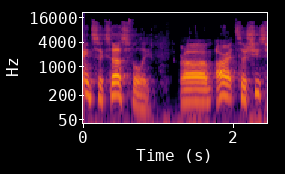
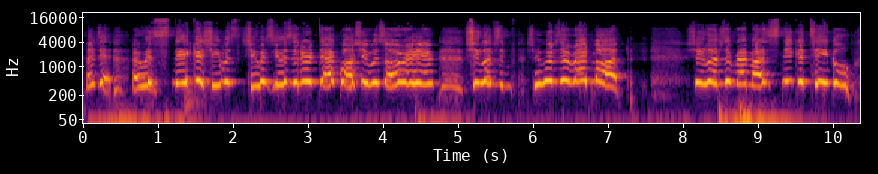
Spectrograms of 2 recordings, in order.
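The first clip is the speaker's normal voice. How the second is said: high-pitched tearful screaming; screamed confession; 13 semitones higher, 3 dB louder than usual. Acted. Mother giving up the girlfriend to save her son, screaming. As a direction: scream the facts out in sobbing panic. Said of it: "she starts screaming".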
